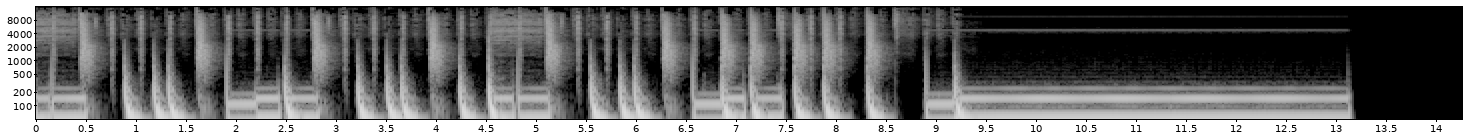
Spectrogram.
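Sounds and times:
bass: 0.0s - 0.6s, 1.4s - 2.9s, 4.5s - 5.3s, 5.9s - 13.2s
percussion: 0.0s - 9.5s.

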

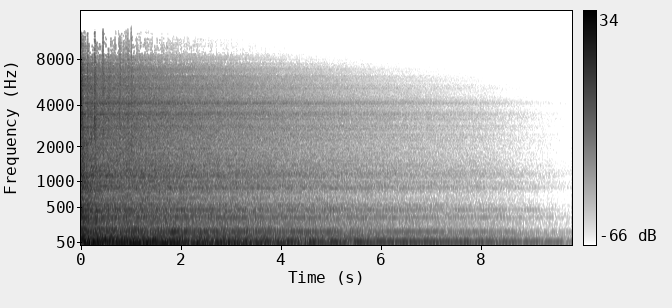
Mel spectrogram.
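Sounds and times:
low boom: 0.0s - 6.4s.

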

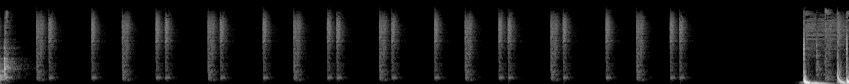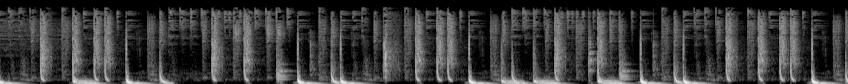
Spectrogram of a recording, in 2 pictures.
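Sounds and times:
drums: 0.0s - 4.0s, 8.0s - 16.9s.

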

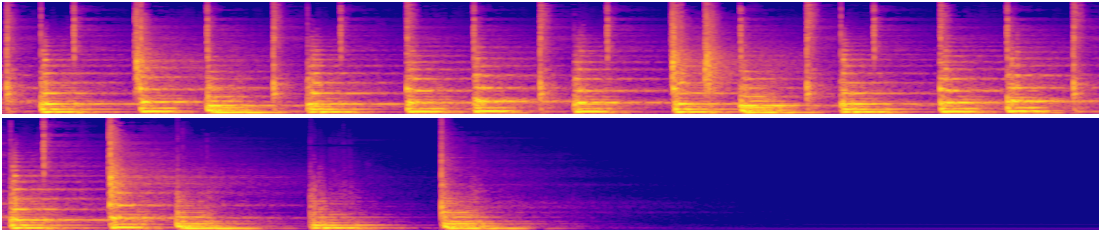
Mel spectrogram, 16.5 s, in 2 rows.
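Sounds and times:
percussion: 0.0s - 10.0s, 11.5s - 12.3s
bass: 0.0s - 12.3s.

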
